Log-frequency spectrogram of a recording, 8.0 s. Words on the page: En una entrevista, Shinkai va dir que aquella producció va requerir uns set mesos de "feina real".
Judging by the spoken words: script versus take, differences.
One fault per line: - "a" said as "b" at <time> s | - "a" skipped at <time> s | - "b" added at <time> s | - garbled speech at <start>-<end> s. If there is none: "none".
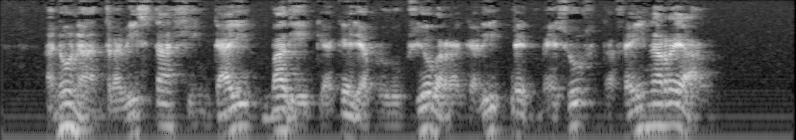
- "uns" skipped at 5.0 s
